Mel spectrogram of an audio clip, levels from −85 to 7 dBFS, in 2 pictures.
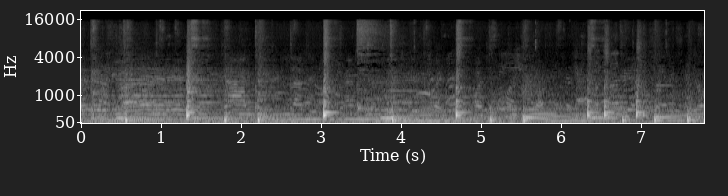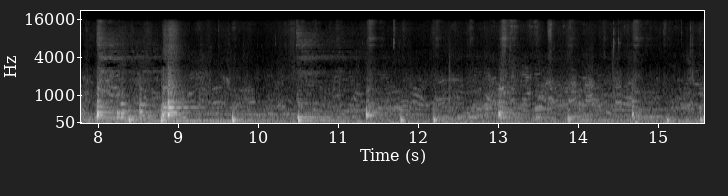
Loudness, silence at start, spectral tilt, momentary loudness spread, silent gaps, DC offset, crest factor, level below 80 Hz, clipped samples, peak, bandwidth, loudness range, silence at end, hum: -28 LUFS; 0 s; -7.5 dB/octave; 16 LU; none; under 0.1%; 24 dB; -42 dBFS; under 0.1%; -2 dBFS; 16 kHz; 9 LU; 0 s; none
